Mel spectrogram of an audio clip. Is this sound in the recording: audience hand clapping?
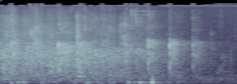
yes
